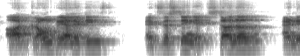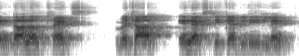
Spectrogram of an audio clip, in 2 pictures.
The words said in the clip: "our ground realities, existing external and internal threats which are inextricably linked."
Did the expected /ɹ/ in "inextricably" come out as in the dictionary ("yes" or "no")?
no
